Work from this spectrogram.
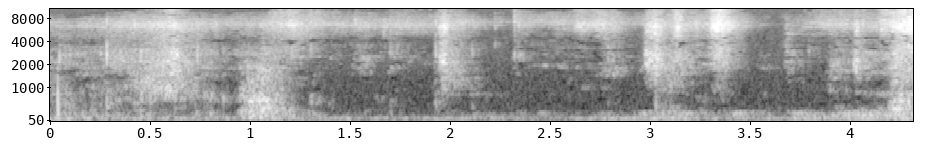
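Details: A Rottweiler guarding its ball gives short, rough bursts of sound against a quiet, hissy background.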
